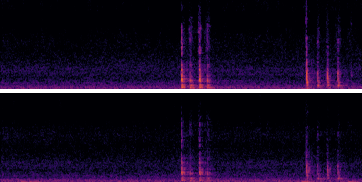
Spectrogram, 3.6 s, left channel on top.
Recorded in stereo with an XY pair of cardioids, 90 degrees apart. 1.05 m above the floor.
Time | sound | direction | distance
1.8 | typing on a keyboard | 55° left | 0.8 m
